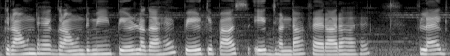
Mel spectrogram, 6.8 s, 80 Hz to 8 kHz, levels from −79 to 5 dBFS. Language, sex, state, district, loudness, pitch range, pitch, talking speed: Hindi, female, Haryana, Jhajjar, -12 LUFS, 195-220 Hz, 205 Hz, 150 wpm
